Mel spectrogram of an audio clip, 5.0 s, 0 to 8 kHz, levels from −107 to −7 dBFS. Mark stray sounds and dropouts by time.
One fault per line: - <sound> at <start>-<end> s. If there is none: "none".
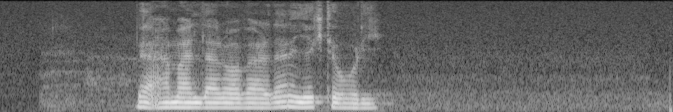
none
